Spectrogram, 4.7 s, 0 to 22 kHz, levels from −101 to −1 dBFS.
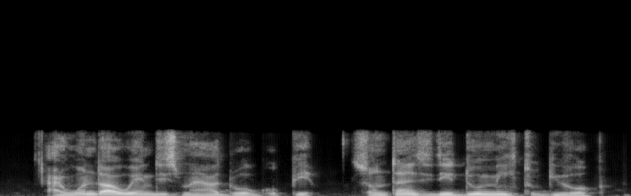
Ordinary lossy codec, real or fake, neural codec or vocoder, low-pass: none; fake; codec, 16 kHz, 4 kbps, X-Codec, HuBERT features, trained on LibriSpeech; 7.2 kHz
